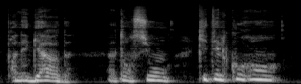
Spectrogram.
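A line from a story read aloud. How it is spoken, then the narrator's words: Shouting. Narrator (French): criait-il à Tom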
